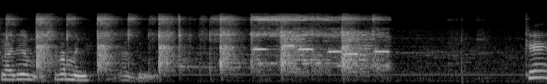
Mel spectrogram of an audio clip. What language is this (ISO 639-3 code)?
ind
